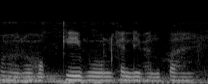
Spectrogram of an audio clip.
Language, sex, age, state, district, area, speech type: Assamese, female, 30-45, Assam, Barpeta, rural, spontaneous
